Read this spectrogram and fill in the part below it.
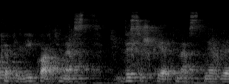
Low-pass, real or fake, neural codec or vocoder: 19.8 kHz; fake; vocoder, 44.1 kHz, 128 mel bands every 256 samples, BigVGAN v2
